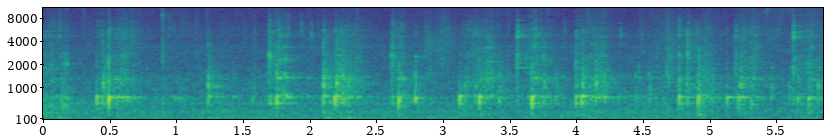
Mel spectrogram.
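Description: A spatula stirs cashew nuts frying in ghee in a wok. It scrapes and knocks against the pan about twice a second over the sizzle of the frying.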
